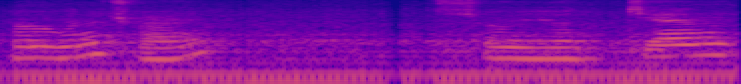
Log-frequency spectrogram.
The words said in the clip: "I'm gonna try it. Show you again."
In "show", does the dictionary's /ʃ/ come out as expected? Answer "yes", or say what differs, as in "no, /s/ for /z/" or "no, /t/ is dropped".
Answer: no, /s/ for /ʃ/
